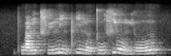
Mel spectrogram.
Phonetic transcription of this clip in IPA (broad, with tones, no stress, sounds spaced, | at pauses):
pʰ w ɑ˨˦ ŋ t͡ɕʰ y˨˦ n̪ i˥˨ n pʰ i˦ n̪ ɤ˨˩ t̪ u˨˦ ɕ j o˥˨ ʊ̯ m j o˨˦ ʊ̯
